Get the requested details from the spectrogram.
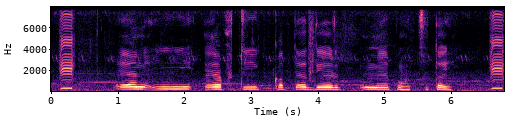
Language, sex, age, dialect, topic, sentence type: Maithili, male, 25-30, Bajjika, banking, question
